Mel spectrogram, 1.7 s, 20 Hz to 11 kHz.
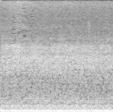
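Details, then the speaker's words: Range Rover P38 diesel after injection pump timing adjustments, air bubble seen: holds a steady low idle rumble with no rise in revs even at full throttle, still no power. "You can put the throttle to the floor and you get no increase in revs."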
